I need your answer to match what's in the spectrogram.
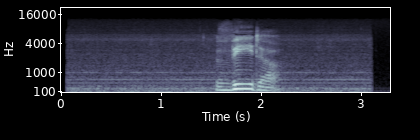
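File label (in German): "weder", German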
